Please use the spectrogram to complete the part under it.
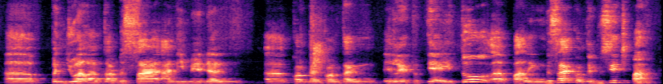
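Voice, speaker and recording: A man's voice: sits high, fairly even intonation, moderate pace, bright, forceful tone. A man on a podcast panel, chatting casually and explaining things to the group. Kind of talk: casual group chat about anime. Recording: roomy echo, clear background noise.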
